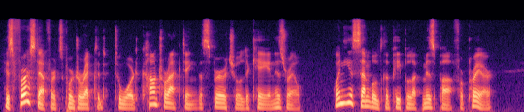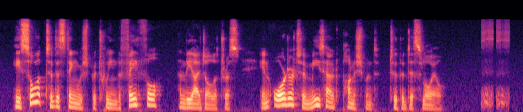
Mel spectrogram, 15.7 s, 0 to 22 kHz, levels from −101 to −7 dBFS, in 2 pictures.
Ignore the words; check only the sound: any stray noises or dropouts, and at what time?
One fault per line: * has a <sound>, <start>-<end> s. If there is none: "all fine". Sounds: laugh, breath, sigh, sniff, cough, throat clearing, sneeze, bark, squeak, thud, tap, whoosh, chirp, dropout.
* has a laugh, 15.1-15.5 s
